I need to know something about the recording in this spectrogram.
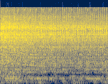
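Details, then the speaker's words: VW Vento petrol engine at idle after replacing a jammed fuel injector: the misfire and check light are gone and it runs evenly and steadily with no stumbles or skipped beats, a healthy smooth normal idle. "कि देख सकते हैं missing पूरा total बंद हो गया, एकदम complete हो गया, परफेक्ट हो गया। इसका इंजेक्टर का प्रॉब्लम था, एक इंजेक्टर जाम था।"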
